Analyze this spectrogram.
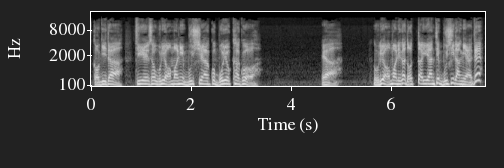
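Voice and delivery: indignant, pitch climbing as it builds; accusing, heated husband; very angry. Acted. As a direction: confront your wife, voice rising to a peak. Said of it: "화가 잔뜩 난 제 모습".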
